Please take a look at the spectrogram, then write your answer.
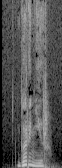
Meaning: garnish, side dish
- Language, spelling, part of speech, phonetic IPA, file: Russian, гарнир, noun, [ɡɐrˈnʲir], Ru-гарнир.ogg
